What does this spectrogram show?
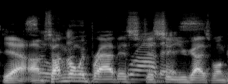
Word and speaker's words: Brabus: Okay, let's talk about Brabus or Brabus. However you want to pronounce it. I know that's how you were going to start. Yeah, however. Oh. Brabus would be the American accent, I think.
